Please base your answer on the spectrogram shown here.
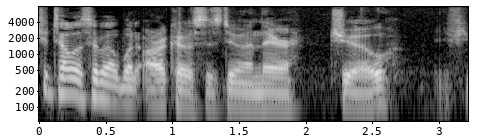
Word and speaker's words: Archos: It's Arcos. Arcos? Yeah. Spell your names the way you want us to pronounce them. Hard CH, brother. Oh, whatever.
